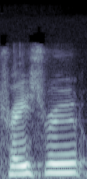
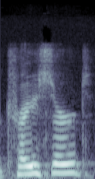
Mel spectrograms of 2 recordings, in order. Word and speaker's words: tracert: It's pronounced trace route or tracert.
